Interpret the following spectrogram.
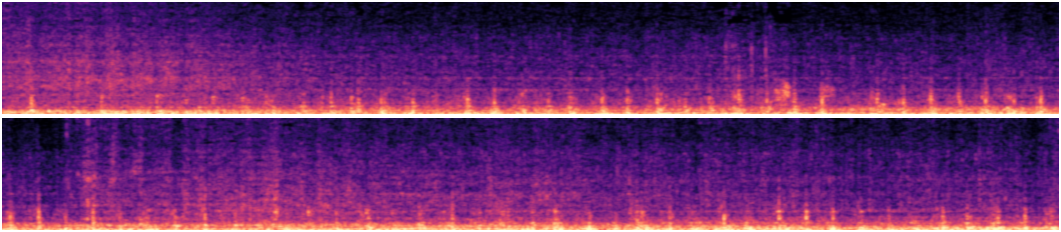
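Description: Meat grinder running steadily with a motor-like hum, crushing chips, whose crunching makes a dense crackle of small ticks over the hum as the crumbs are pushed out through the cutting plate.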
